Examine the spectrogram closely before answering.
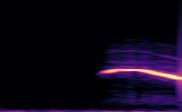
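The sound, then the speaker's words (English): A person whistles one clear, sustained note that begins halfway through after near silence and slowly drifts lower in pitch until it is cut off by a click. “Said the jinn, whistling.”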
